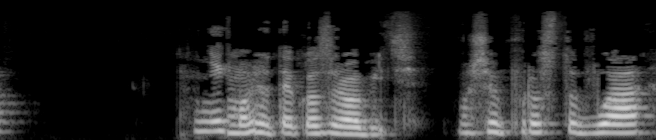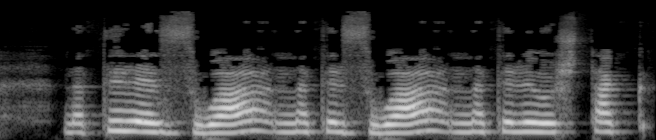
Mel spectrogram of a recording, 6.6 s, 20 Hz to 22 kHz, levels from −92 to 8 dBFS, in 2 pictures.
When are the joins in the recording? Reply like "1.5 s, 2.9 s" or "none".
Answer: 1.1 s, 5.0 s

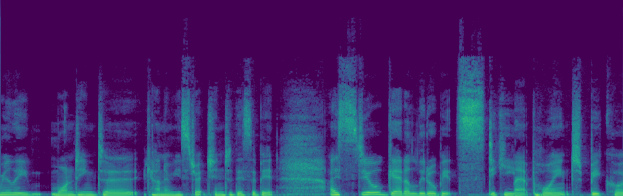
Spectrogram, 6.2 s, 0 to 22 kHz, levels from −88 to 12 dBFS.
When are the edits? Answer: 1.8 s, 5.1 s

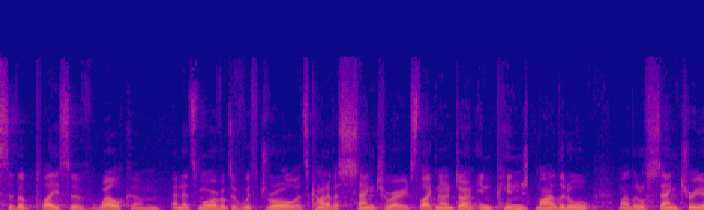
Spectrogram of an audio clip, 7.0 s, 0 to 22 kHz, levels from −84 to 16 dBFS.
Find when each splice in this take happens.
1.6 s, 2.3 s, 5.3 s

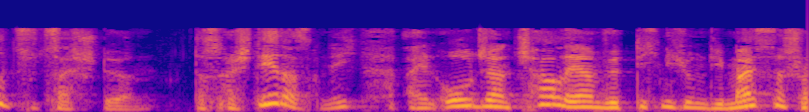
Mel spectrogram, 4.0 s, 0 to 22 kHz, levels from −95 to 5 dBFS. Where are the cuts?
1.1 s, 1.6 s

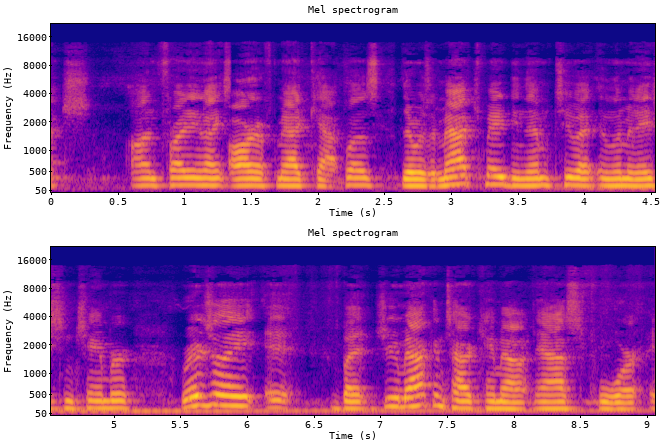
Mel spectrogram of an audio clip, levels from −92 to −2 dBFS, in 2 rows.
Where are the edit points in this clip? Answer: 1.3 s, 2.2 s, 2.5 s, 3.4 s

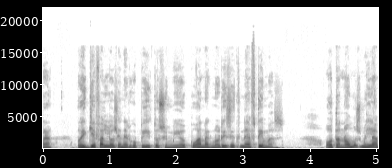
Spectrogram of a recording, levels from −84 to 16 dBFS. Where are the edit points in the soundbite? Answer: 1.1 s

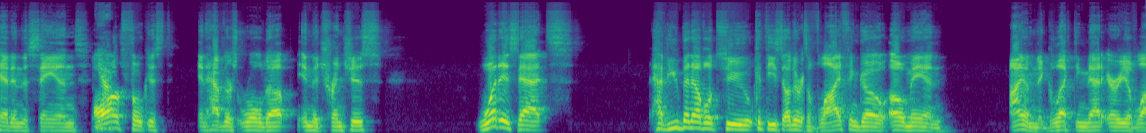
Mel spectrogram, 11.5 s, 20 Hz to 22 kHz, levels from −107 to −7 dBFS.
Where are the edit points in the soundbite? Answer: 0.9 s, 2.4 s, 3.0 s, 5.2 s, 7.5 s, 8.0 s

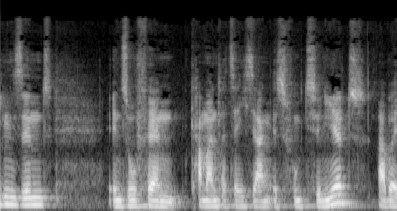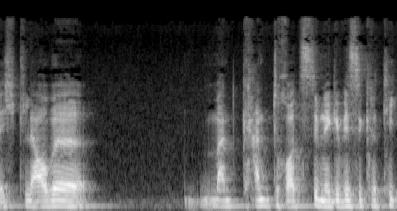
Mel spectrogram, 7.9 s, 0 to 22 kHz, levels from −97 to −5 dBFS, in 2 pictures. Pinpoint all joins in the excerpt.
none

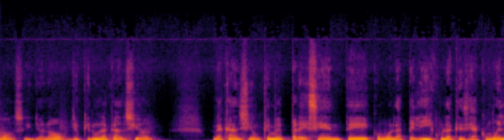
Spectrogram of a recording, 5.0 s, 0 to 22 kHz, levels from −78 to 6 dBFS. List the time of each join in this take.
none

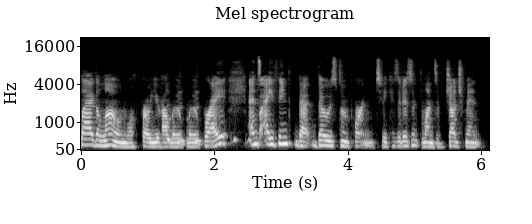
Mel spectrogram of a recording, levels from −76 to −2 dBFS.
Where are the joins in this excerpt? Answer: 1.2 s, 1.6 s, 2.7 s, 3.2 s, 3.9 s, 4.5 s, 5.1 s

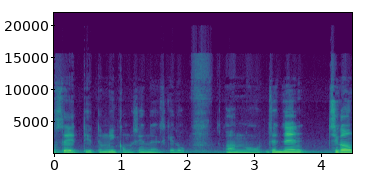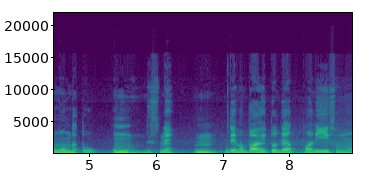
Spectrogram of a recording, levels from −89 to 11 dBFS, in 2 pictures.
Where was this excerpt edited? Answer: none

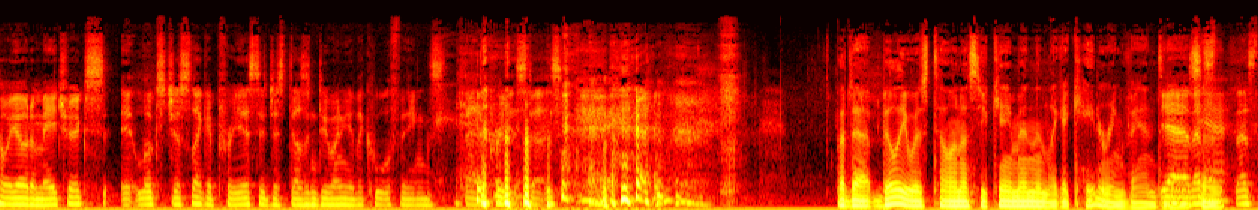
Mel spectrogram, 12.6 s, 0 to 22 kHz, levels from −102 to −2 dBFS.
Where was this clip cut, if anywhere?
none

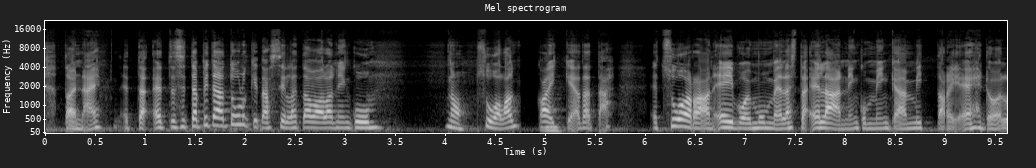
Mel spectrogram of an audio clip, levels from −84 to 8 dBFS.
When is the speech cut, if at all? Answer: 4.7 s

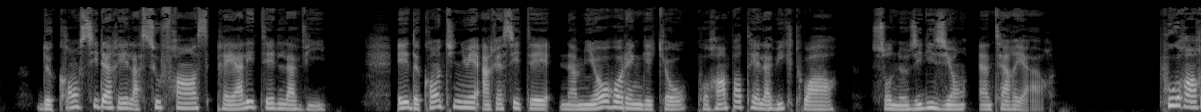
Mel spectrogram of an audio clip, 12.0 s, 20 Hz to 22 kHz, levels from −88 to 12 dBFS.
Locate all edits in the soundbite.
2.2 s, 3.9 s

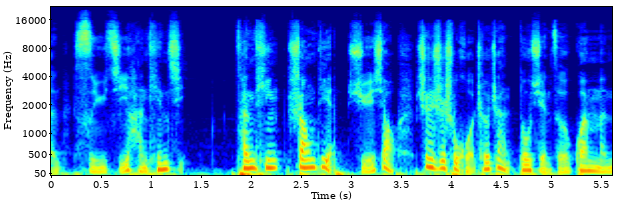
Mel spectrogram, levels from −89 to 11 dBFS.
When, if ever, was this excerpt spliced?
none

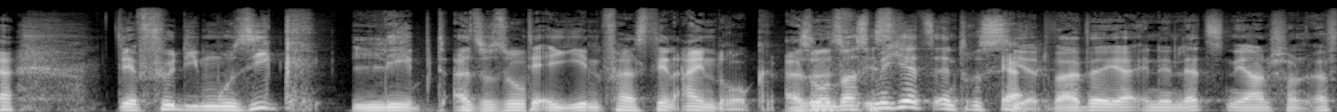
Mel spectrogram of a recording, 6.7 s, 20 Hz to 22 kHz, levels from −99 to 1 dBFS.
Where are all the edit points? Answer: 1.7 s, 2.6 s

